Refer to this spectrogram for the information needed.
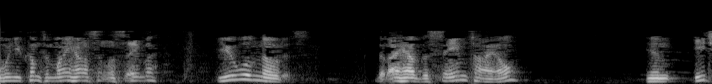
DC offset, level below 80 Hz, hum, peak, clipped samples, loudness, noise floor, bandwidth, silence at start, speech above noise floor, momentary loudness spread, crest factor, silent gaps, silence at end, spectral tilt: under 0.1%; -66 dBFS; none; -6 dBFS; under 0.1%; -23 LUFS; -67 dBFS; 5 kHz; 0 s; 44 dB; 13 LU; 18 dB; none; 0 s; -9 dB/octave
